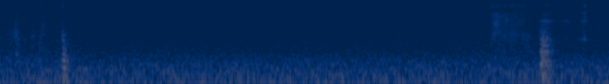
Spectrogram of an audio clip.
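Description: A small plastic bottle squirts liquid paint.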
